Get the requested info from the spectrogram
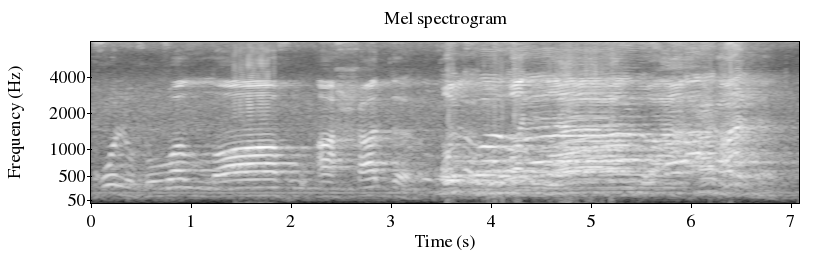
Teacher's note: اور قاف پہلا حرف سورہ اخلاص کا، اس کو آپ نے پر پڑھنا ہے کیونکہ یہ مستعلیہ ہے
